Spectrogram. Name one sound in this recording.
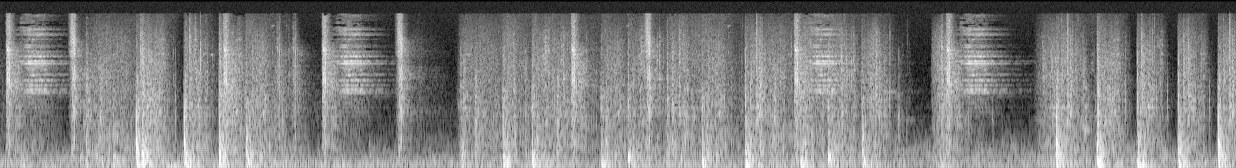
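Heavy footsteps thud on wooden floorboards.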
